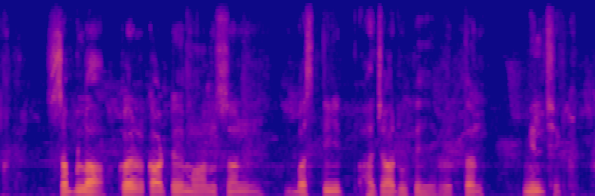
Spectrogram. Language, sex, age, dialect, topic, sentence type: Magahi, male, 51-55, Northeastern/Surjapuri, banking, statement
